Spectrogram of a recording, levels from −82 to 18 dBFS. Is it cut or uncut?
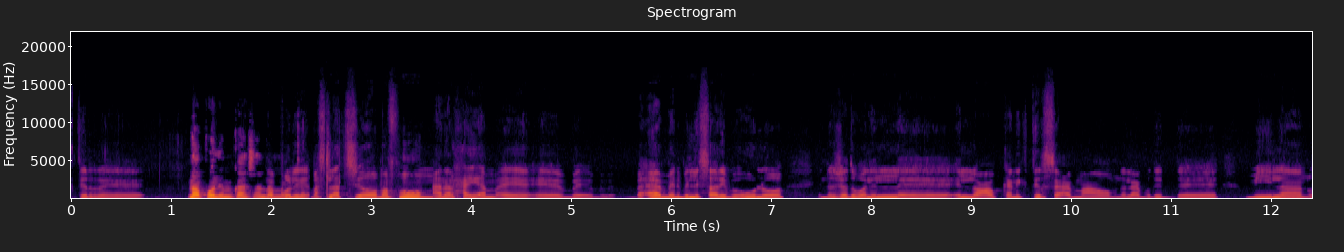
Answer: cut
